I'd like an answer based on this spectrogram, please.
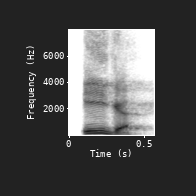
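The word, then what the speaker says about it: Iga: Heart to Heart's name is I G A and it's pronounced the I is pronounced as in igloo.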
